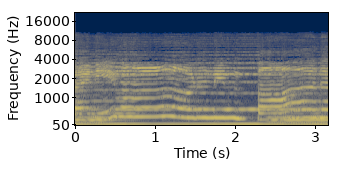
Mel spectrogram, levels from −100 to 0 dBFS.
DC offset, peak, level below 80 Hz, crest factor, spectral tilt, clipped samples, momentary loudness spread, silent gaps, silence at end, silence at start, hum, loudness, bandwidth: under 0.1%; -10 dBFS; -30 dBFS; 12 dB; -5.5 dB/octave; under 0.1%; 3 LU; none; 0 s; 0 s; none; -20 LUFS; 10.5 kHz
